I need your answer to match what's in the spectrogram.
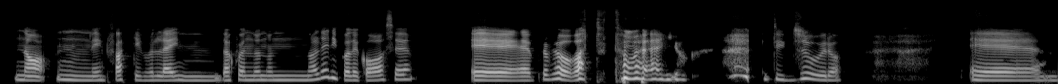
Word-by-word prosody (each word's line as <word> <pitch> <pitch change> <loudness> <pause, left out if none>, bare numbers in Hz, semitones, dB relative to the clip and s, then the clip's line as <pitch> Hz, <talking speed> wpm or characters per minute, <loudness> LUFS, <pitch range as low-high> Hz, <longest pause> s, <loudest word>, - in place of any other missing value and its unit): No, 195 -4 +2
mhmm, 200 -3 -6
infatti 200 +1 -3
con 190 0 -9
lei, 190 0 +1
mhmm, 185 -2 -9
da 195 +1 -3
quando 205 -2 -5
non 205 0 -5 0.3
non 210 +3 -3
le 330 - -2
dico 275 -10 -2
le 195 -1 -1
cose, 220 +6 -2 0.5
ehm, 190 -2 +5
proprio 225 0 +2
va 250 +7 +8
tutto 275 +4 +2
meglio, 235 -4 +2 0.8
ti 230 -6 -8
giuro. 205 -3 -4 1.3
Ehm 190 -2 0
200 Hz, 125 wpm, -25 LUFS, 190-225 Hz, 1.3 s, va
